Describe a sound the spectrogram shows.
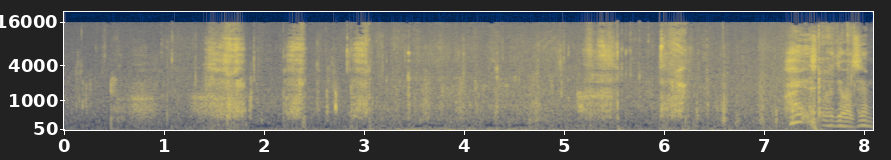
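A person slurps noodles noisily.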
